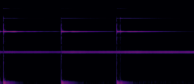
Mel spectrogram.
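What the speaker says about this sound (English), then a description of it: "We've got a bell now, have we?" Three bright soundboard bell dings ring out at even intervals, each a sharp close strike with a sustained shimmering tone that decays between hits, with no talk.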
